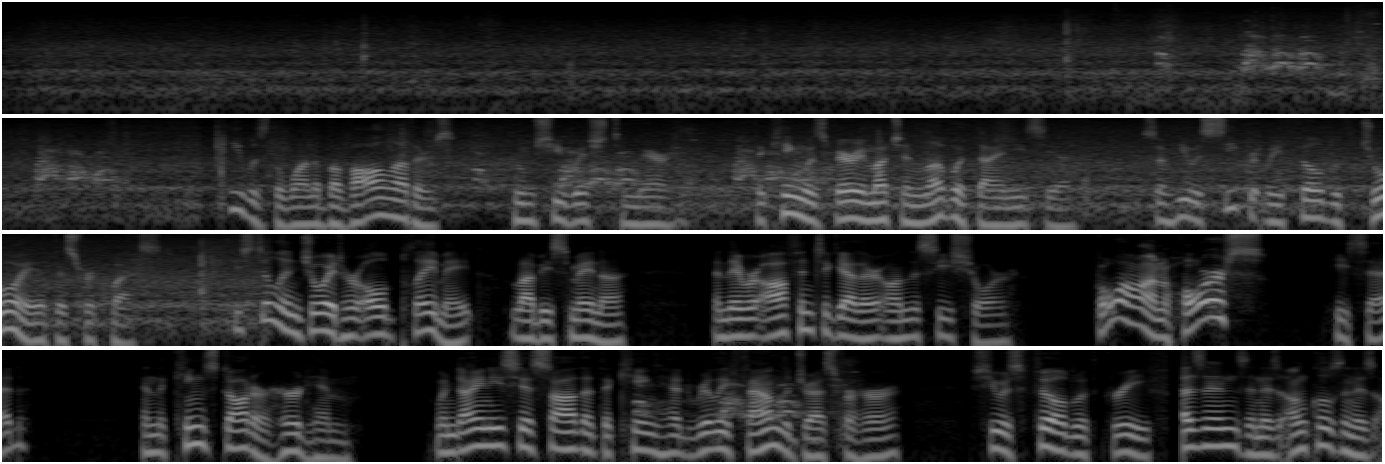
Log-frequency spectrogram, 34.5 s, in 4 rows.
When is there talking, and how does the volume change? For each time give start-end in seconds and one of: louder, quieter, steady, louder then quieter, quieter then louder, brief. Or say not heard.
10.1-26.1 steady
26.8-34.4 steady.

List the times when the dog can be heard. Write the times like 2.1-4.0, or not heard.
7.2-9.4, 11.6-13.9, 29.8-31.2.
